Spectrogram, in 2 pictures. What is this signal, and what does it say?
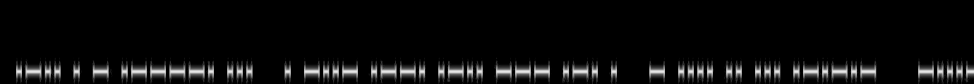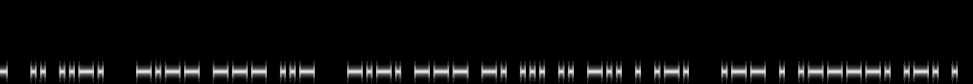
Morse code, heard as a keyed tone, about 25 wpm, 600 Hz. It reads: LET'S EXPLORE THIS. <BT> IF YOU CONSIDER WE'RE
